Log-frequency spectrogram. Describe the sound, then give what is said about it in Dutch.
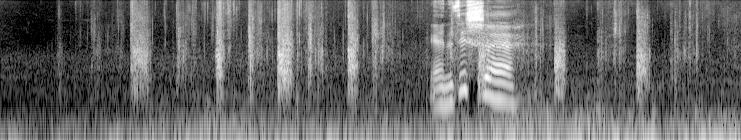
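Steady crunching footsteps walk along a crushed-shell path, even-paced, each step a sharp gritty scrunch. Briefly, a voice speaks over the walking midway through. “Maar we kunnen gewoon lopen op het Schelpenpad.”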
